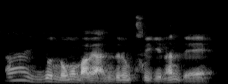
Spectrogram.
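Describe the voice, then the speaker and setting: A man's voice: low voice, sing-song, fast talker, breathy edge. A man teaching math informally, thinking aloud in a conversational way and often checking understanding with short questions.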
